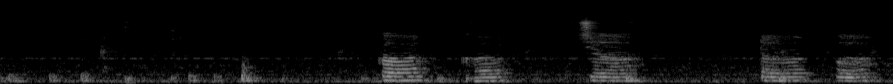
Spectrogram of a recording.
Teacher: व्यंजन जो होता है वह जो स्वरों की सहायता से बोला जाता है। इसके उच्चारण में वायु जो है, जो अंदर की वायु आती है, वह जो है बाधित होती है। उसको बोलने में हमारे जीभ के द्वारा अवरोध पैदा किया जाता है।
